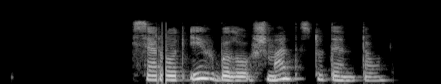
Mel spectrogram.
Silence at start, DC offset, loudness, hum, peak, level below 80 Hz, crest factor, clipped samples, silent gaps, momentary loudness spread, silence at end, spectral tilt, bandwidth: 1.35 s; under 0.1%; -18 LUFS; none; -4 dBFS; -56 dBFS; 16 dB; under 0.1%; none; 14 LU; 0.5 s; -5 dB/octave; 8.2 kHz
